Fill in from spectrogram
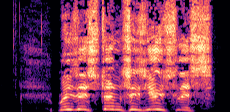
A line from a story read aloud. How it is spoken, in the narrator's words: shouted the Vogon guard back at him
